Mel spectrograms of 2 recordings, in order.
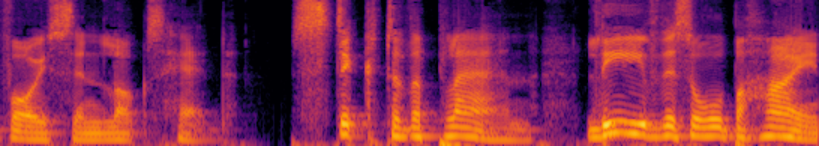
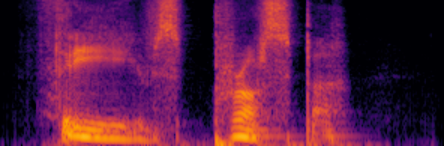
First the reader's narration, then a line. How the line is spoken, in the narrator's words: muttered Locke under his breath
